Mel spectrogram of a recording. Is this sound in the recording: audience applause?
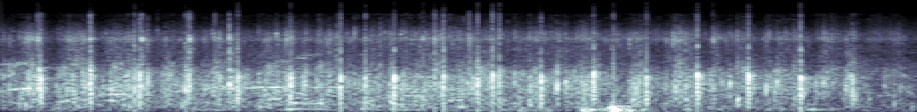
yes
